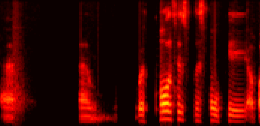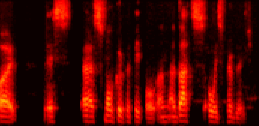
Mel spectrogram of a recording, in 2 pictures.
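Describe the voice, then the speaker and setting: A man, a film director, speaking casually and haltingly as a panel guest. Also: medium pitch, dark tone, no room sound, low-quality recording. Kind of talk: casual discussion.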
